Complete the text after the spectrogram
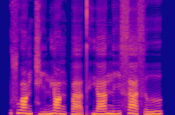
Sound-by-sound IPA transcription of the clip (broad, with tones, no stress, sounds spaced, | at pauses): s w ɑ˥˩ ŋ t͡ɕ ḭ˨˩ n̪ j ɑ˥˩ ŋ p ä̰˨˩ t̪ʰ j ä˧˥ n̪ i˧˥ s ä˥˩ s ɹ̩˧˥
